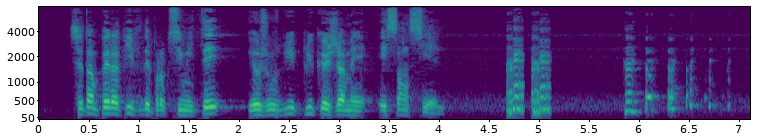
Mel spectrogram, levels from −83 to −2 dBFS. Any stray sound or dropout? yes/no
yes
